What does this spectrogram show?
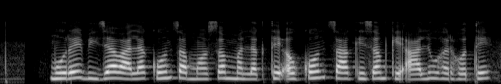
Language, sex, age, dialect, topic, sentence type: Chhattisgarhi, female, 18-24, Northern/Bhandar, agriculture, question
